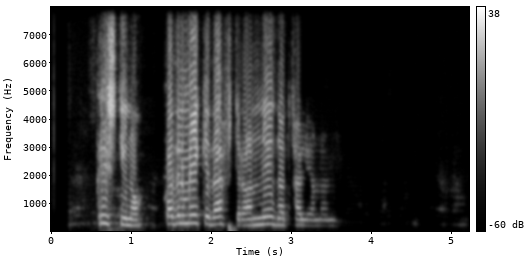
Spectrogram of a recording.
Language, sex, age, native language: Icelandic, male, 12, Icelandic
